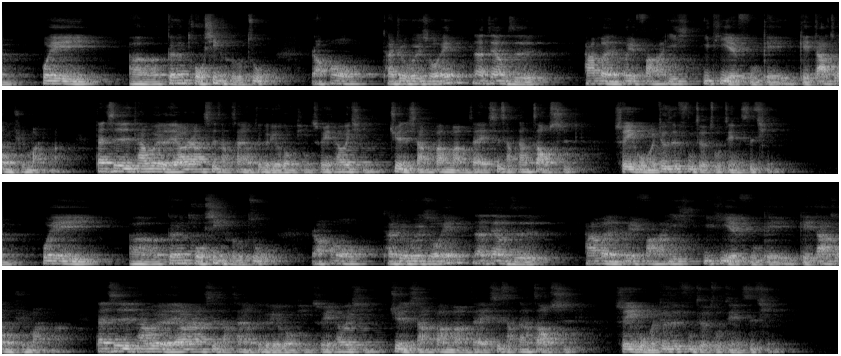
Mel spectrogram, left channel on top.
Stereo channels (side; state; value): both; normal; correlation 0.63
